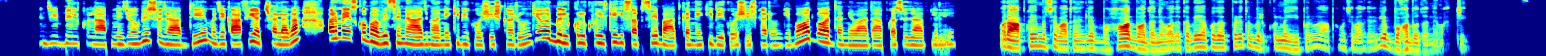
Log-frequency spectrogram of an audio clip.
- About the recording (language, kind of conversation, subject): Hindi, advice, मैं अपने मूल्यों और मानकों से कैसे जुड़ा रह सकता/सकती हूँ?
- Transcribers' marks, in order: none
